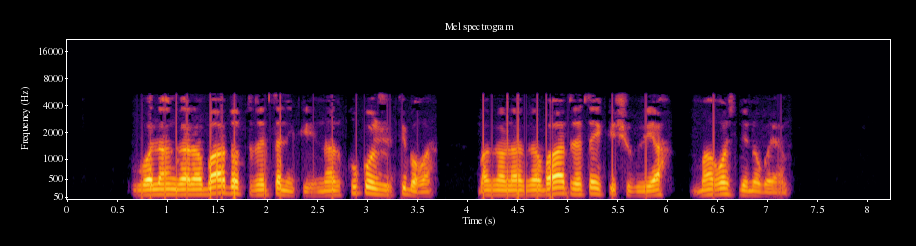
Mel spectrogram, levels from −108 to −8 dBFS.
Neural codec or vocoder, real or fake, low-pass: none; real; 5.4 kHz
